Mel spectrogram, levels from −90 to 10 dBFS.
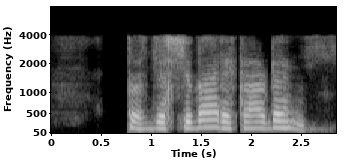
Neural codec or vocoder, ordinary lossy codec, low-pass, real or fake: codec, 24 kHz, 1 kbps, SNAC; AAC, 16 kbps; 7.2 kHz; fake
